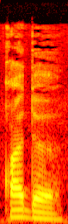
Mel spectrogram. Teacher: قد دال حروف قلقلہ میں سے ہے، دال کو ہلا کر پڑھیں گے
